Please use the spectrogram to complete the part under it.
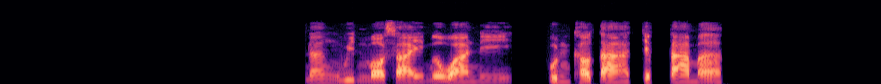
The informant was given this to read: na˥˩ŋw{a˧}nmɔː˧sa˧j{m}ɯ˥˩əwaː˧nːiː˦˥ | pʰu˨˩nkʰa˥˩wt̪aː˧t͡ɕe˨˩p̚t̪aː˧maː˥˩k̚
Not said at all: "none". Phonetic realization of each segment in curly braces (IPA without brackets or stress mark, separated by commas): i˧, m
